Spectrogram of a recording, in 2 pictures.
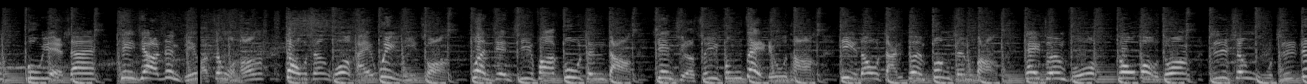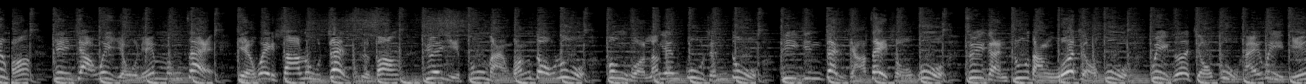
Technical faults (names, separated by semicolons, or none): damaged data in a compressed stream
